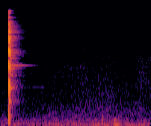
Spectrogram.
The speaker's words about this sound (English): i just clinked my glass with the bottle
